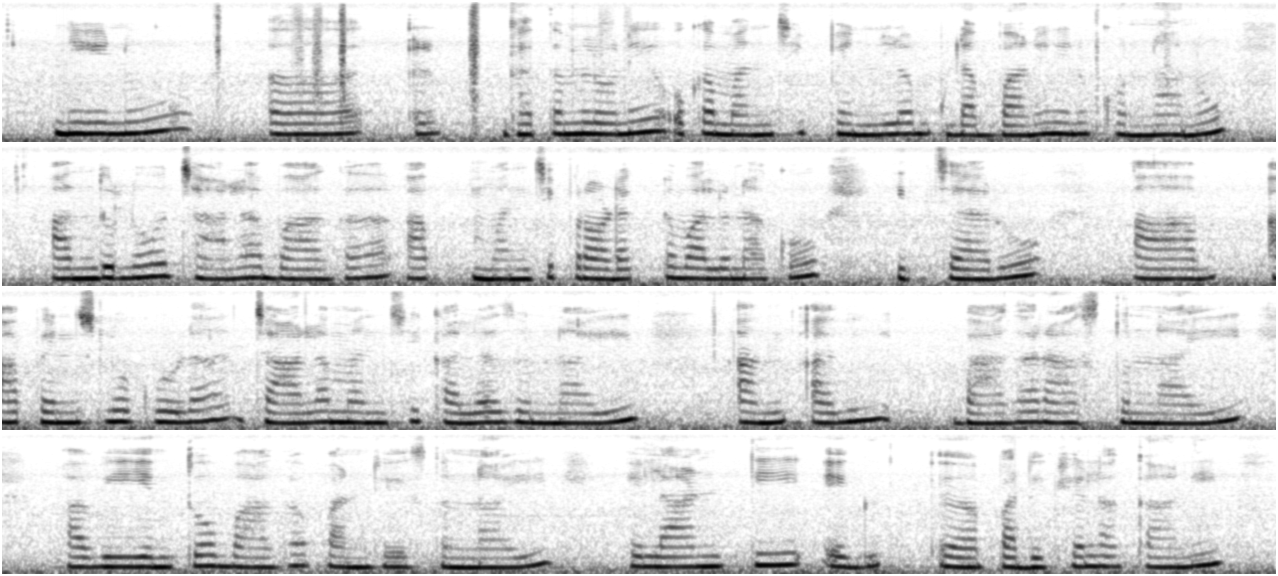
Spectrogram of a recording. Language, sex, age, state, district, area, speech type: Telugu, female, 18-30, Telangana, Medak, urban, spontaneous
